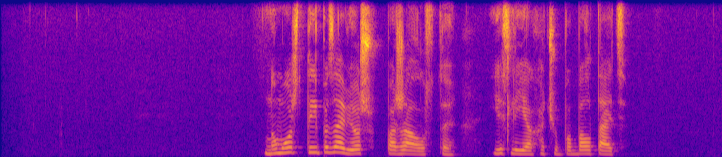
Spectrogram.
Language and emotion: Russian, angry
